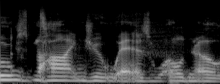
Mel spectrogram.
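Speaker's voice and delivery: put-on scary horror storytelling voice. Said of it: "like a horror version of that".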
